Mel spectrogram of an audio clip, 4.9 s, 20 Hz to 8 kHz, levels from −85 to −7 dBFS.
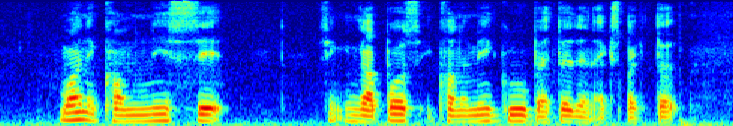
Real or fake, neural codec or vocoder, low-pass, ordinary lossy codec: real; none; none; none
